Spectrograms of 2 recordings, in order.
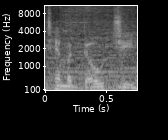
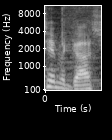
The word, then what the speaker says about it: Tamagotchi: I have to re-pronounce Tamagotchi's Tamagotchi now because apparently that's Yeah, how they it's pronounced. said it weird in the direct. Come on, it's Tamagotchi. I thought it was Tamagotchi because it's a gotcha.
